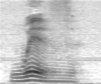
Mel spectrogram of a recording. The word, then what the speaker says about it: with: Quando você pronuncia with, né, o som, esse TH tem só no final, então o primeiro som é we. E daí no final você põe a língua entre os dentes. With.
